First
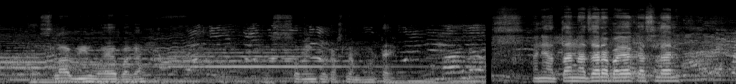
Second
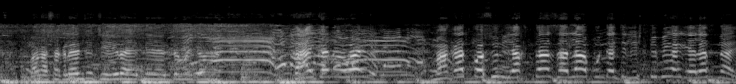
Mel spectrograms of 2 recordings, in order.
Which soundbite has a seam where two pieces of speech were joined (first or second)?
first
